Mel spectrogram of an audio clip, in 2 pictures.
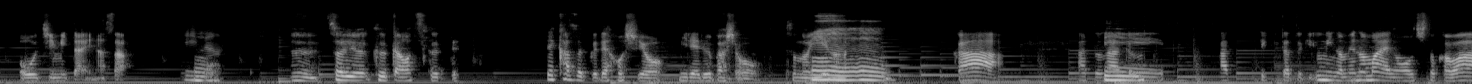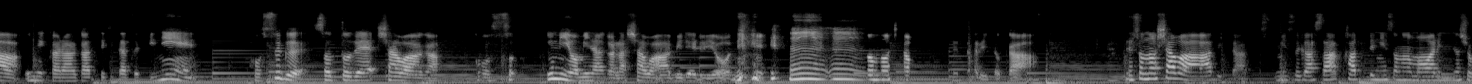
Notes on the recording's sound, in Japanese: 3人でリモート収録でお届けします。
